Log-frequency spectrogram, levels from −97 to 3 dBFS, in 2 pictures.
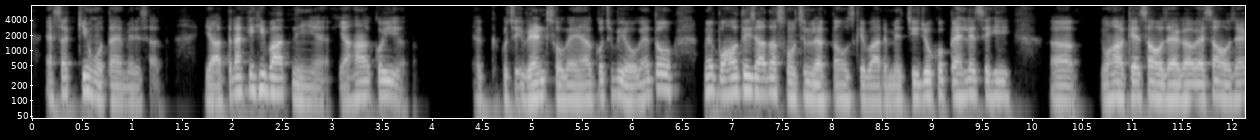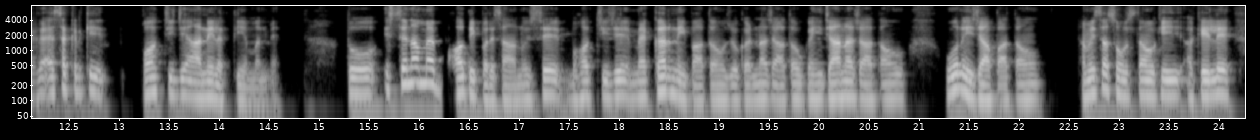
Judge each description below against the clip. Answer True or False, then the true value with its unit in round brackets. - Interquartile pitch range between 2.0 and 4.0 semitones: False (4.4 semitones)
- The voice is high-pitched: False (120 Hz)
